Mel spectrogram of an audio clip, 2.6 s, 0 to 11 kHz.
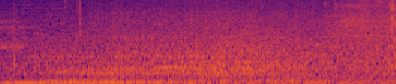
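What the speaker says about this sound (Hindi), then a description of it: "तो चलिए दोस्तों चला कर देखते हैं ऑल्टो K10 को कि चलाने के मामले में कैसी है।" Maruti Suzuki Alto K10 VXi+ with a manual gearbox, heard from inside while driving: a steady, low engine rumble and road hum that holds at an even level throughout, with no one talking.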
